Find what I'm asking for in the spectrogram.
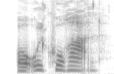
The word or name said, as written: orgelkoral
